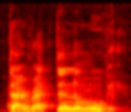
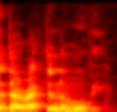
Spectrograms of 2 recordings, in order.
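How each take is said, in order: The two takes are said the same way.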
